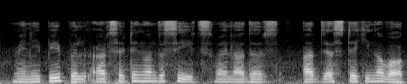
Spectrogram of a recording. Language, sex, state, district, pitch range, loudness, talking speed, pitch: English, male, Karnataka, Bangalore, 120-140 Hz, -15 LUFS, 205 wpm, 125 Hz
